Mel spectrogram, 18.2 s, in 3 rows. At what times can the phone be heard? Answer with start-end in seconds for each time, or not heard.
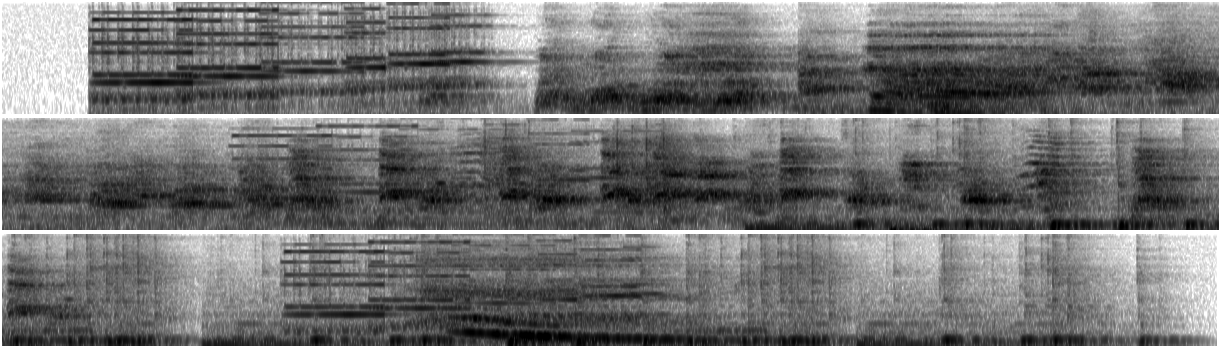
0.4-2.5, 7.2-9.2, 13.6-15.5.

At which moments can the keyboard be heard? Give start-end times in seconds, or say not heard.
8.3-17.9.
